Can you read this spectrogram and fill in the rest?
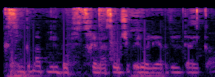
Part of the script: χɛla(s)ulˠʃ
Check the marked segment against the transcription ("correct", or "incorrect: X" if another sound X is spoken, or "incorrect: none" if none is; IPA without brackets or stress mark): correct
